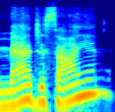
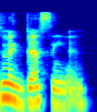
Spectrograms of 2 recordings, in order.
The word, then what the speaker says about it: McDessian: that time defense attorney is it magician it's mcdessian mcdessian thank you I have been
